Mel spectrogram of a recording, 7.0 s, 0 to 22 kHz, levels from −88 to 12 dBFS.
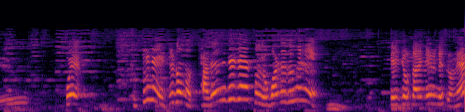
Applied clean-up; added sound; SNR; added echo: classical method log-MMSE.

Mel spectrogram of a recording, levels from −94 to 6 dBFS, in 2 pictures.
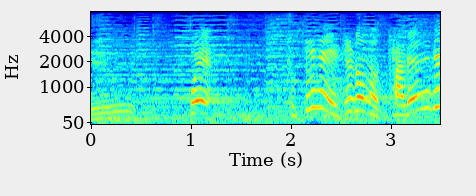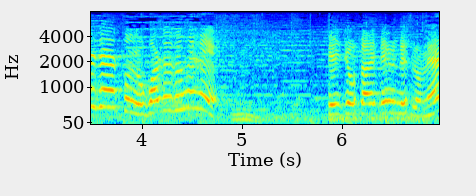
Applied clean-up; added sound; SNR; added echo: none; Thunder / Rain; 18 dB; none.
